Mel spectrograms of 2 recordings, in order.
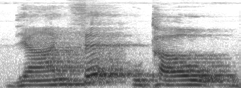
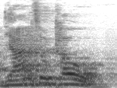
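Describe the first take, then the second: First: "Dhyan സെ ഉഠാവോ" drawn out, word by word; slow, careful "Dhyan സെ ഉഠാവോ" for learners; slow teaching demo. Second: Said in the usual way. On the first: Shown as a demonstration. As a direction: separate each word of "Dhyan സെ ഉഠാവോ" slowly. Teacher spells out phrase slowly.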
